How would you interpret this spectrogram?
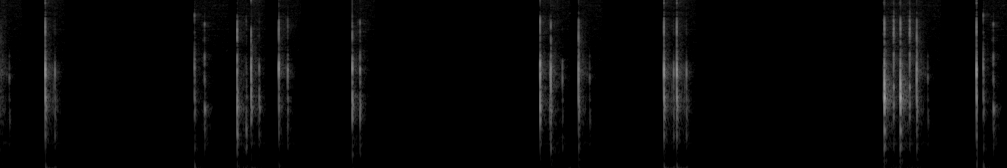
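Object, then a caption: Plastic mechanical keyboard. Fingertips type at a moderate pace on a compact white mechanical keyboard with plastic keycaps, producing short, dry, bright clicks. The taps come in scattered bursts of one to several keys separated by silent pauses, with no lingering ring after each stroke.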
